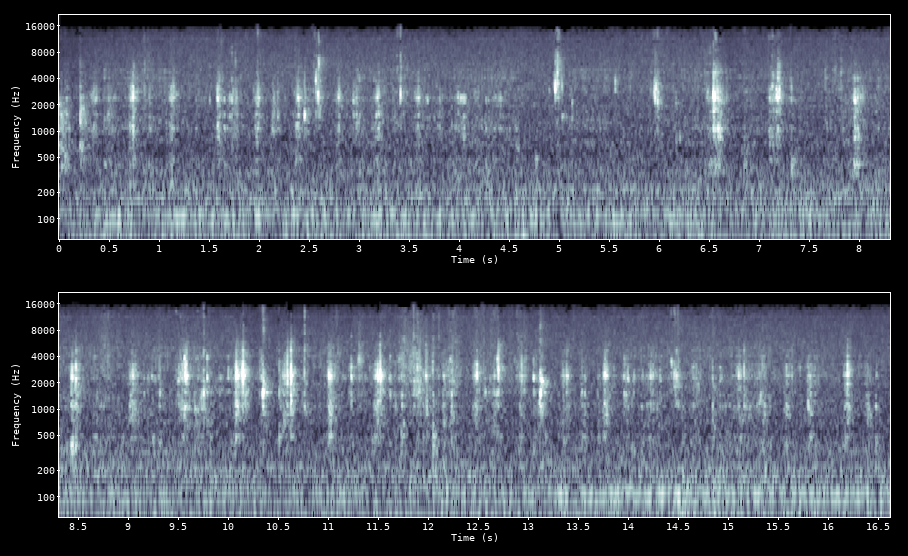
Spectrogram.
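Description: A person chewing ripe jackfruit flesh: many small, irregular mouth clicks, with a low steady hum underneath.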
